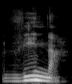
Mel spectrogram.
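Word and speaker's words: Binah: empress is represented by the Bina or you can pronounce it Vina which also corresponds with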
